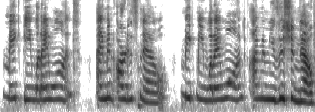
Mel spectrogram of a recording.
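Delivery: lightly voiced mock AI fan; mocking AI user. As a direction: sneer like an entitled prompter.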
